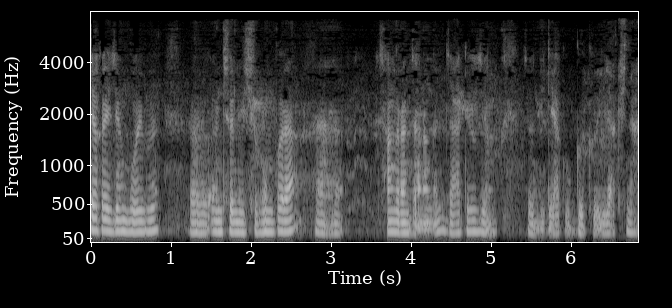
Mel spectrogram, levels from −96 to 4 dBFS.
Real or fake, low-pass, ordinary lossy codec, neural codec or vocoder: fake; 7.2 kHz; MP3, 32 kbps; vocoder, 22.05 kHz, 80 mel bands, HiFi-GAN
